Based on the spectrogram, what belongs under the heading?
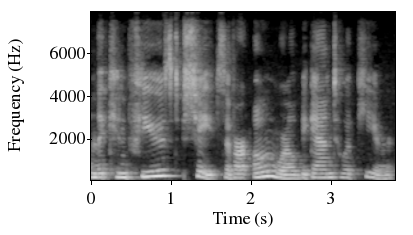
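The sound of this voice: The recording features an unforced reading voice.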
